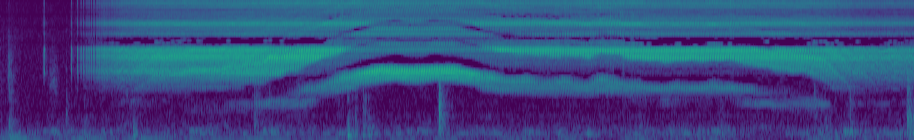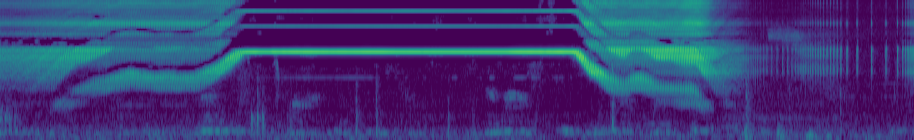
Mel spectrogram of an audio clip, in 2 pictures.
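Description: Handheld EMF detector giving off its electronic audio tone, which wavers and glides up and down in pitch, then climbs to a steady high whine for a few seconds before sliding down and cutting off; the pitch follows the strength of the field the meter is picking up.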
